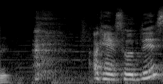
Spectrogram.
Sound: laughter

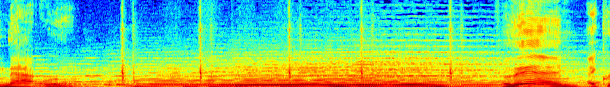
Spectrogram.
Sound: mouse clicking

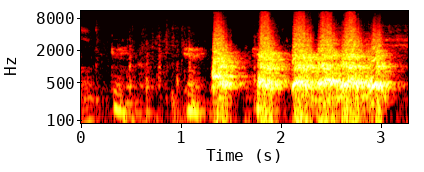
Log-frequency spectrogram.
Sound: dog barks

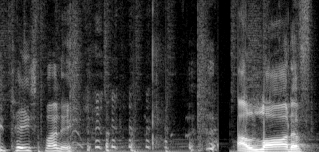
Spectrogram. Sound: laughter

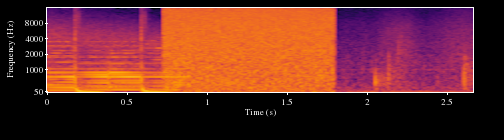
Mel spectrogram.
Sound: Static

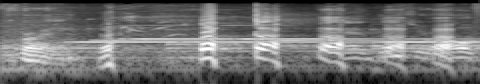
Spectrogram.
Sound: laughs

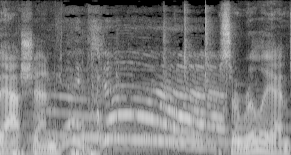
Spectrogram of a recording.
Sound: clapping

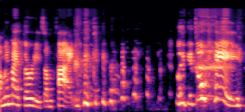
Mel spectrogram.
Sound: laughter

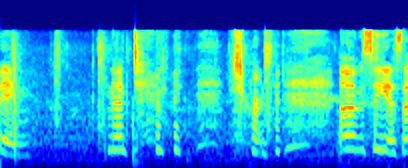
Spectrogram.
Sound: laughter

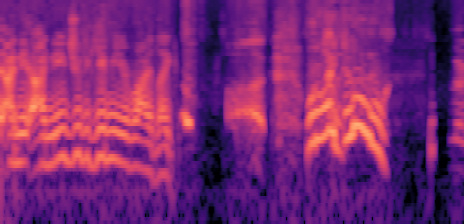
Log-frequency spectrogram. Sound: cries

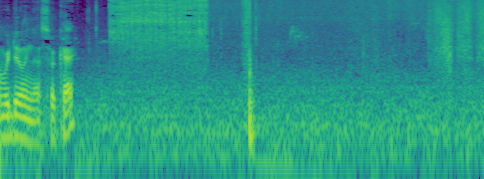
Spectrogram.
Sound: can sprays; scouring pad scrapes

